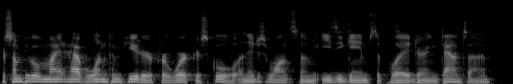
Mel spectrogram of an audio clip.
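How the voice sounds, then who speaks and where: On a very clean recording with a silent background, a man with an American accent talks very fast at a fairly low pitch with fairly even intonation. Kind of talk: game review narration.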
